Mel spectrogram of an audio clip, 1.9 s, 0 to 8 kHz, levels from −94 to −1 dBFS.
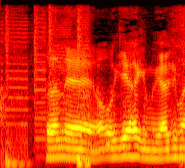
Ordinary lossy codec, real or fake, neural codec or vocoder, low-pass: none; real; none; 7.2 kHz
